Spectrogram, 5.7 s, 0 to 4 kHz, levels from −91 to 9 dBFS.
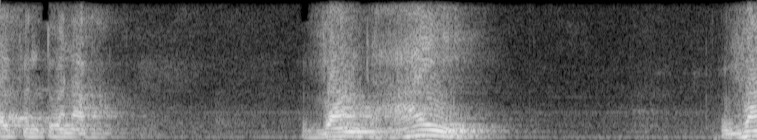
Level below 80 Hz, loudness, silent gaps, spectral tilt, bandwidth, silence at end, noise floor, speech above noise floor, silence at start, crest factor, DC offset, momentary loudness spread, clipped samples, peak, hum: -32 dBFS; -9 LUFS; none; -11.5 dB/octave; 4 kHz; 0 s; -43 dBFS; 35 dB; 0 s; 10 dB; under 0.1%; 18 LU; 0.3%; 0 dBFS; none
